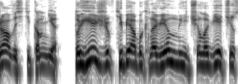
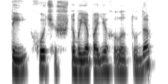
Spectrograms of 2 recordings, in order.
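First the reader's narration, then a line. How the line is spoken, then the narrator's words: Quiet, firm, calm question. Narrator (Russian): Тихим голосом, но твердо и спокойно, она спросила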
